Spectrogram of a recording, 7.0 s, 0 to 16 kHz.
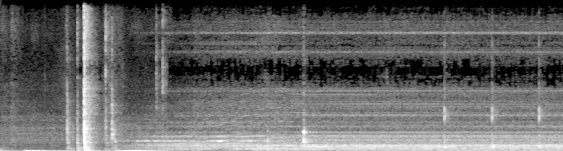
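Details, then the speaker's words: Old Kalok hard drive in a 286 PC running check disk: light irregular ticks and chatter over a steady spin hum, no scraping or repeated clunks; drive seeking normally. "I love the sound of these old K-Log hard drives, but unfortunately, the failure rate of the ones that I have come across is fairly high. So yeah, really excited to see one that's working."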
